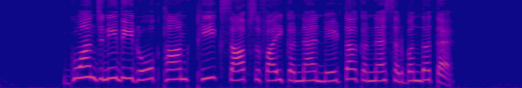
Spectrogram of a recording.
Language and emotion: Dogri, neutral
